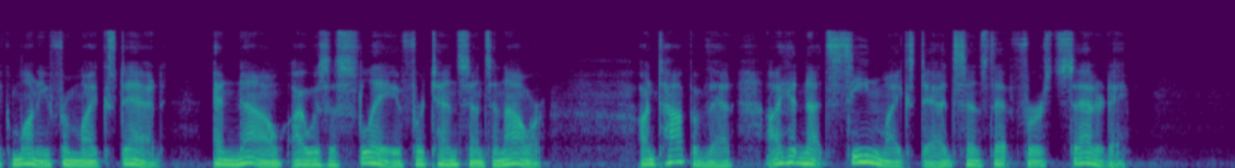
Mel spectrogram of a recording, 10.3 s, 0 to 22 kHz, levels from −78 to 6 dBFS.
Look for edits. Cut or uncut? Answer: uncut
